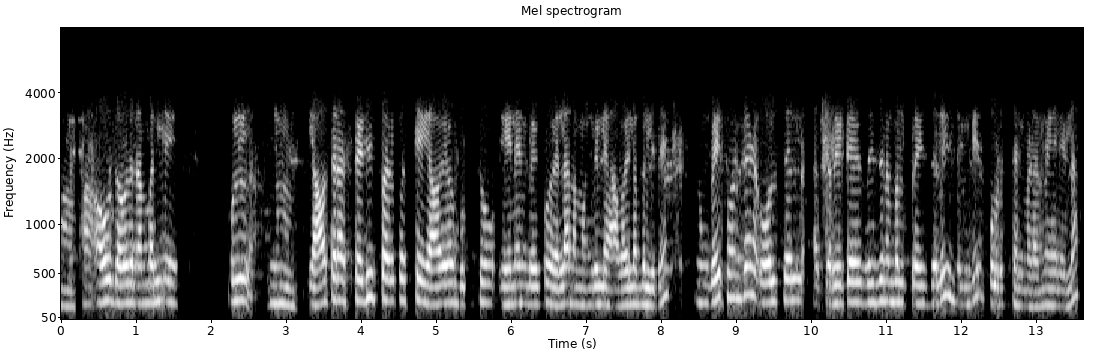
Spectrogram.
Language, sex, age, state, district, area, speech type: Kannada, female, 18-30, Karnataka, Chamarajanagar, rural, conversation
